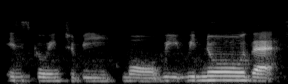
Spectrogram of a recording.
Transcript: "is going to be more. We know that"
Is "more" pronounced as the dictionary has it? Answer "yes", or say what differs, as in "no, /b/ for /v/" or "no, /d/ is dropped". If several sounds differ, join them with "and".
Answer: no, /w/ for /ɹ/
